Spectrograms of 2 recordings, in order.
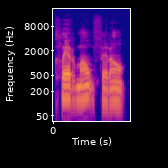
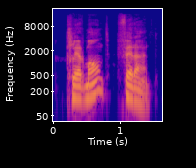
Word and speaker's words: Clermont-Ferrand: Clermont-Ferrand. – Okay, you don't pronounce the T, but anyway, that's pretty good.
